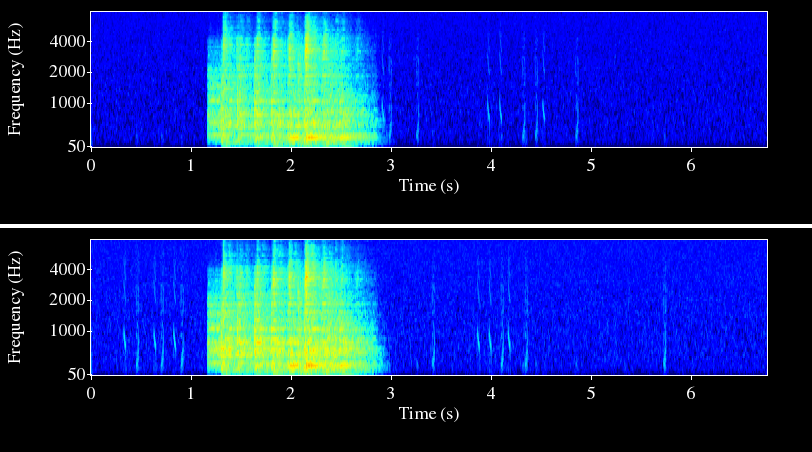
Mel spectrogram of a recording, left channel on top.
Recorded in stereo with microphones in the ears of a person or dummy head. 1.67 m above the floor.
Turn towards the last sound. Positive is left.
turn(degrees=-5)  # may be behind; listen again after turning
